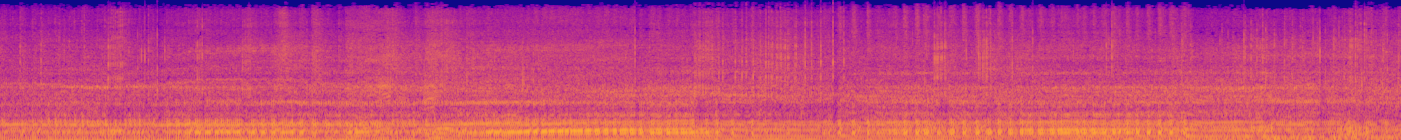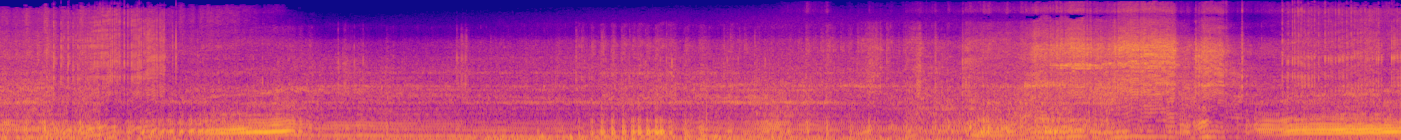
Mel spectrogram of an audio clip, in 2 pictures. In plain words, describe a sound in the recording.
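A two-stroke dirt bike revs as it rides off and back.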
